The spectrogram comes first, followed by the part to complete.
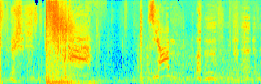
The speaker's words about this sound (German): Sie haben auf mich geschossen.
